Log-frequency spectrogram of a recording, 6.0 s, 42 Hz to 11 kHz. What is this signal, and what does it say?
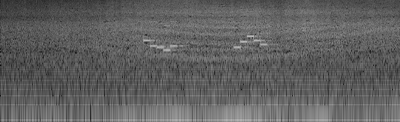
Five-tone selective call (CCIR), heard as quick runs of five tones, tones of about 100 ms, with room echo and street noise. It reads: 84314 37785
